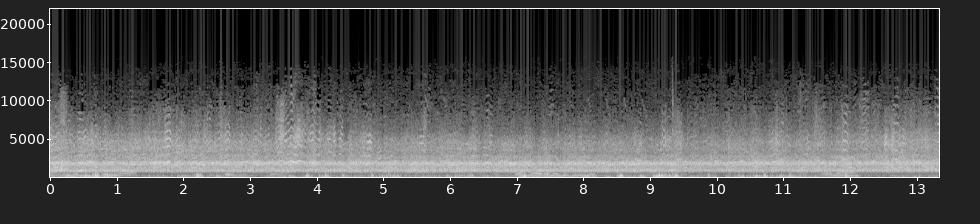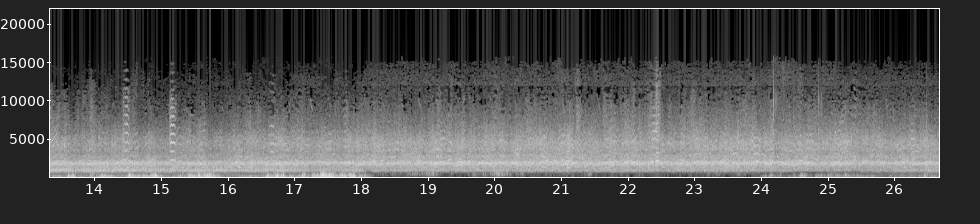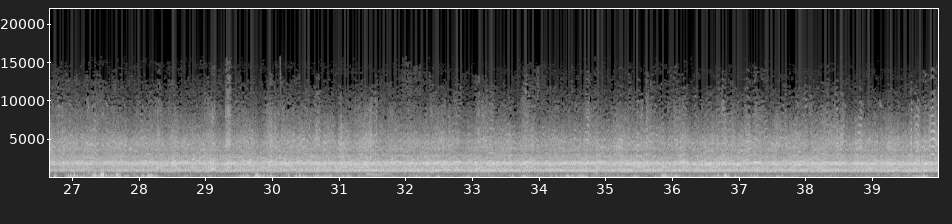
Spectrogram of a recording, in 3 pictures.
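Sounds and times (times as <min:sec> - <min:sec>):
wind buffeting microphone: 0:00.0 - 0:02.7, 0:03.7 - 0:12.1, 0:12.9 - 0:18.2, 0:24.4 - 0:31.4, 0:32.0 - 0:37.8
snow geese honking: 0:00.0 - 0:39.9.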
